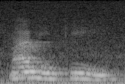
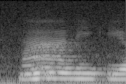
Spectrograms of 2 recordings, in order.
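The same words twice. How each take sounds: First: The first vowel is kept short. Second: The first vowel is held long. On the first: The one who reigns as king. "Ada juga dibaca pendek seperti ini" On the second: The one who owns. "pada ayat maliki dibaca panjang"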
